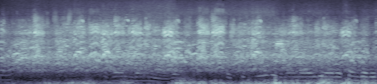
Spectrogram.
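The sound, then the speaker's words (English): A huge flock of snow geese in flight, heading north, honks nonstop, their overlapping calls forming a dense, loud chorus, with a low rumble of wind underneath. “It was as if the ground where the snow geese were had been covered with snow, and then someone scooped it all up and threw it in the air like confetti.”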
